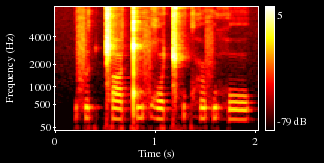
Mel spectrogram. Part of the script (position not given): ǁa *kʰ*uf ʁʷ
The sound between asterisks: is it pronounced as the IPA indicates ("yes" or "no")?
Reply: no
